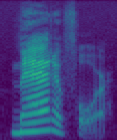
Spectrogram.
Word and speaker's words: metaphor: literally And this one, listen. metaphor Yes. First syllable.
